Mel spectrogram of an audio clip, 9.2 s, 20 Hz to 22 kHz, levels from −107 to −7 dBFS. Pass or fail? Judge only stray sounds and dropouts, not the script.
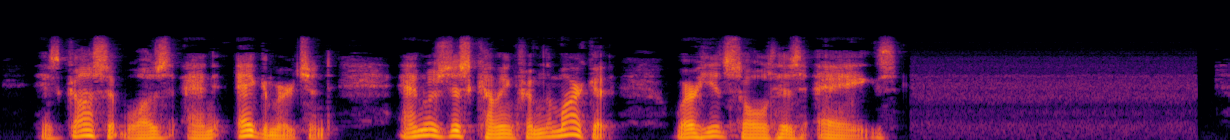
pass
